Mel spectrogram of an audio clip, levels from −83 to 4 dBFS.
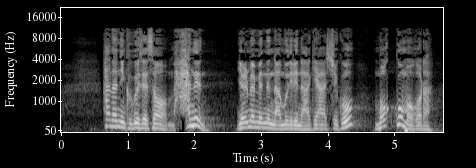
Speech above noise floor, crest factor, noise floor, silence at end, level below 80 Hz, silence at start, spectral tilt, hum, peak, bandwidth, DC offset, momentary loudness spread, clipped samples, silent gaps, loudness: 32 dB; 16 dB; -49 dBFS; 0.15 s; -36 dBFS; 0.65 s; -4.5 dB/octave; none; -2 dBFS; 11.5 kHz; under 0.1%; 7 LU; under 0.1%; none; -17 LUFS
